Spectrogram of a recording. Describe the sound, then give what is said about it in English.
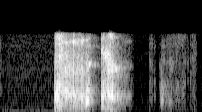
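A person coughs twice in quick, forceful bursts, then gives a softer third cough after a short pause. “Excuse me for a minute, I have to cough and I apologize.”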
